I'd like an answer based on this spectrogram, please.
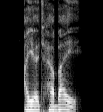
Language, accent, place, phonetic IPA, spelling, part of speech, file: German, Germany, Berlin, [ˌaɪ̯lt hɛɐ̯ˈbaɪ̯], eilt herbei, verb, De-eilt herbei.ogg
- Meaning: inflection of herbeieilen: 1. second-person plural present 2. third-person singular present 3. plural imperative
